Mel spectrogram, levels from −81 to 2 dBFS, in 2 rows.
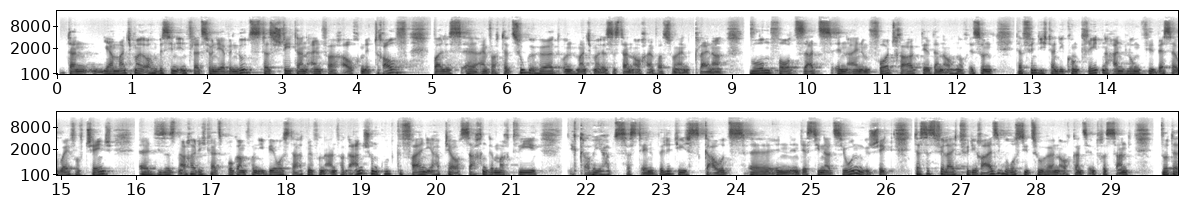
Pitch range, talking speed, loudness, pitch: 110-125 Hz, 195 wpm, -19 LUFS, 115 Hz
